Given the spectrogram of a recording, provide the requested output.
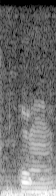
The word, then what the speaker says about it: Caen: Cuman ada organisasi namanya Perhimpunan Pelajar Indonesia Kong, cari aja di Instagram ada PPI Kong, tulisannya Caen, CAEN, bacanya Kong.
